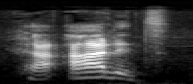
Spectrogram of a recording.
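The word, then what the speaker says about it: הָאָרֶץ: j acá y luego aquí está el acento en la ahora no en la e si no cambio a a y los reds entonces es hearts hearts haáretz porque la aceptaba en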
